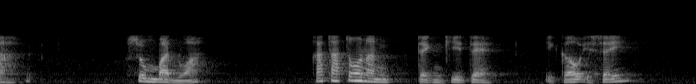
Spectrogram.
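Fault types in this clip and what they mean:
Nothing in this speech clip stands out as a fault, so there's nothing to list here.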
